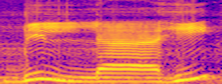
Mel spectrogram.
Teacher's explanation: اللہ کے نام کو باریک پڑھنا ہے، کیونکہ لفظ اللہ سے پیچھے والے حرف کے نیچے زیر ہے۔ اگر لفظ اللہ سے پیچھے والے حرف کے اوپر زبر ہو یا پیش ہو تو لفظ اللہ کو پر پڑھتے ہیں، لیکن اگر زیر ہو تو لفظ اللہ کو باریک پڑھتے ہیں۔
